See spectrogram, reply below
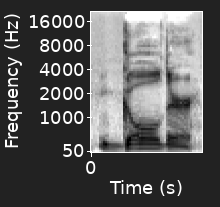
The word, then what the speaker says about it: Goulder: Golder. There it is. You want to spell that? – G-O-U-L-D-E-R. – G-O-U-L-D-E-R.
